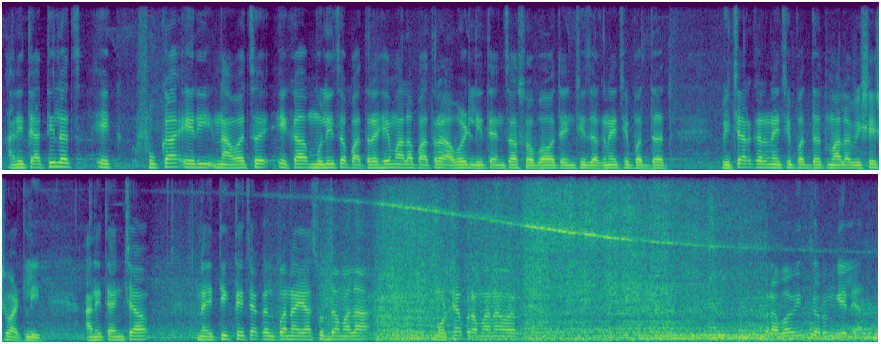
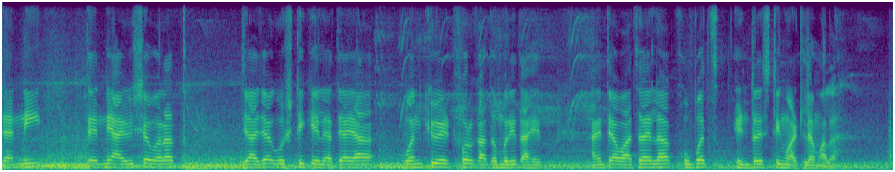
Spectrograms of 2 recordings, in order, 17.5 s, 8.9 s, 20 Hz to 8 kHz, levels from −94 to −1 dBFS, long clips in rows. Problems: constant background noise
